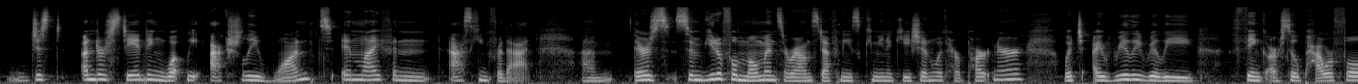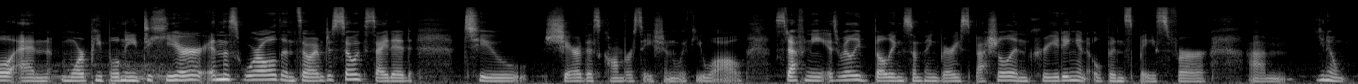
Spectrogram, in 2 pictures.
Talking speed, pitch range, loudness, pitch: 150 wpm, 160-200 Hz, -26 LUFS, 180 Hz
